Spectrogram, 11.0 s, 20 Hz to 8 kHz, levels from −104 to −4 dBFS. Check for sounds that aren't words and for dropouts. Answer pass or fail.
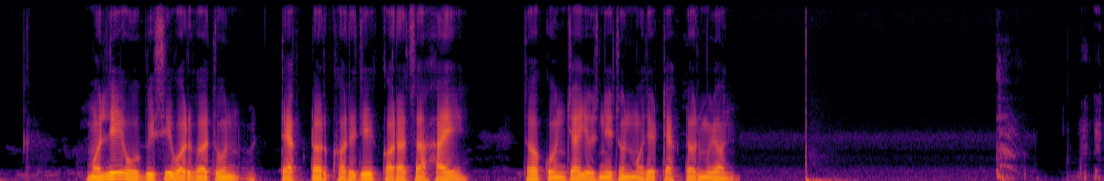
fail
